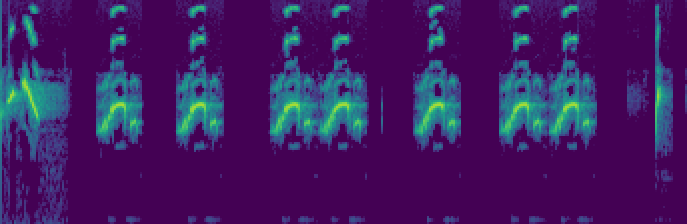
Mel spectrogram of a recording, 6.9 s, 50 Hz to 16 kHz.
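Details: Chinese hwamei song given as spaced-out arched two-part whistles, each phrase rising then dropping, repeated about eight times roughly every 0.7 seconds, after an opening downslurred note.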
